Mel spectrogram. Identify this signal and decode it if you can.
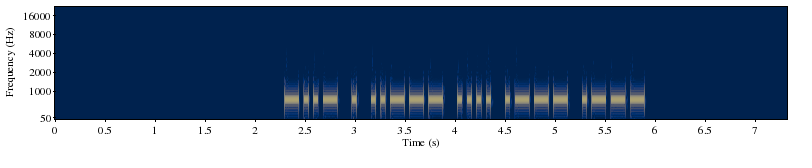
Morse code, heard as a keyed tone, about 25 wpm, 700 Hz. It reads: XE2HJJ
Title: DXCC-100 Call Signs - 6 Characters - Repeated 3x - 25wpm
